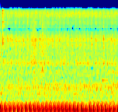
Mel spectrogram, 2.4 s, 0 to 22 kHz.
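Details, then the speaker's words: Honda RS 125 after top overhaul, idling with the idle screw being lowered slightly: even, steady idle thump with no knock or tapping. The earlier lagutok (engine knock) is gone and the engine now runs quiet. "Okay, wala na yung lagutok mga kaduit, oh. Tahimik na siya."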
